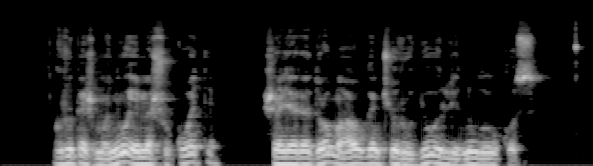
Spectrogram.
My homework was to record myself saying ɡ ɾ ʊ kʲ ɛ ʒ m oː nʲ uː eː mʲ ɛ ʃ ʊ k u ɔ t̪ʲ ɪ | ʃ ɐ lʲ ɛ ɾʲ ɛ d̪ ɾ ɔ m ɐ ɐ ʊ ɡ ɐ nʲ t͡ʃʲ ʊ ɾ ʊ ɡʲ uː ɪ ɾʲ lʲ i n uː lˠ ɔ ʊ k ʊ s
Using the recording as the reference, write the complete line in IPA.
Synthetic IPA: ɡ ɾ ʊ pʲ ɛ ʒ m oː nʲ uː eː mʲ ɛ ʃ ʊ k u ɔ t̪ʲ ɪ | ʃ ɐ lʲ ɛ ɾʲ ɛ d̪ ɾ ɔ m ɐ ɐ ʊ ɡ ɐ nʲ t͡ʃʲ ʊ ɾ ʊ ɡʲ uː ɪ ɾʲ lʲ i n uː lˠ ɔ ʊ k ʊ s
